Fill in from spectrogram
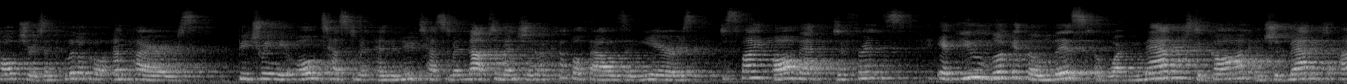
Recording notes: Recorded at Fairmount Presbyterian Church in Cleveland Heights, Ohio.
